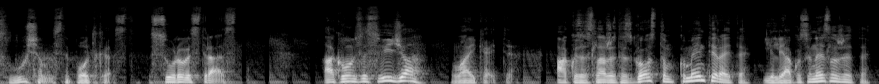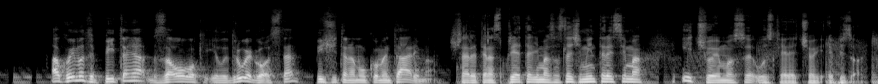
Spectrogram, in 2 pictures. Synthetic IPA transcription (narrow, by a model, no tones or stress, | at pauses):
slˠuʃa̰lḭst̪epo̞t̪ka̰st̪suɾoʋest̪ɾa̰ːst̪i̥ | ako̞ʋams̬e̞sʋiːd͡ʒa | lajka̰jt̪ḛ | akose̞slˠaːʒet̪e̞zɡo̞st̪o̞mko̞me̞nt̪iːɾajt̪e̞iliako̞se̞ne̞slˠaʒet̪e̞ | ako̞imat̪e̞piːt̪aɲazao̞ʋo̞ɡilid̪ɾuɡe̞ɡo̞st̪e̞piʃit̪enamuko̞me̞nt̪aːɾima̰ʃeɾet̪enaspɾijat̪e̞ʎimas̬aslʎʲet͡ɕimint̪e̞ɾesimait͡ʃuːjemo̞se̞ʔusʎʲe̞d̪e̞t͡ɕo̞jḛpizo̞̰ːd̪i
